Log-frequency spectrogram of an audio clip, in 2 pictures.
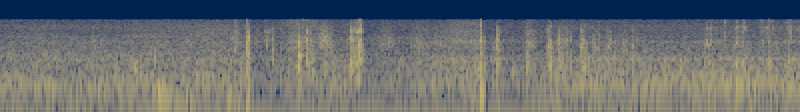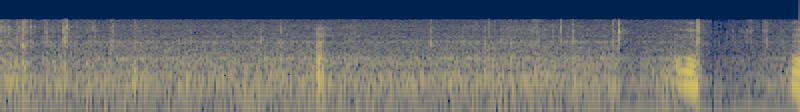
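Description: Hard plastic toy parts of Power Rangers Zord toys clicking and knocking as they are handled and pushed together, a few scattered clicks over a steady background hiss.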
